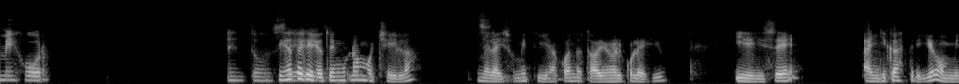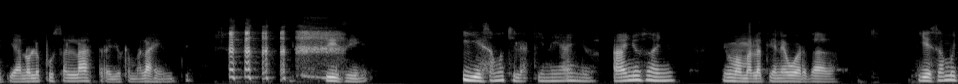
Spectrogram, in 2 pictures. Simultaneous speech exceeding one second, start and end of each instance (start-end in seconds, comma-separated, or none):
none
